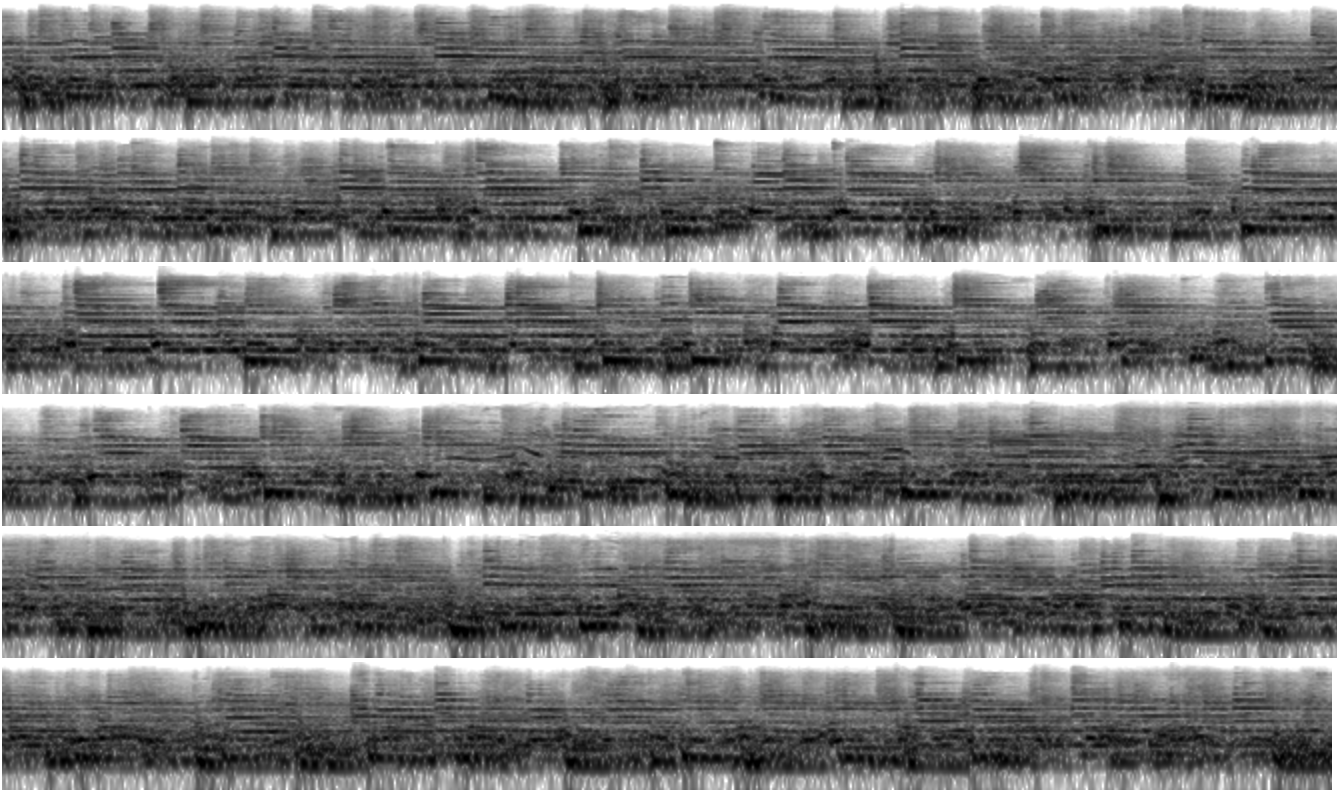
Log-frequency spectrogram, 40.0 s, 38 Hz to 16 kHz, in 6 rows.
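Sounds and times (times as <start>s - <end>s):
hand gongs clanging rapidly: 0.0s - 40.0s
taiko drums pounding: 0.0s - 40.0s.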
